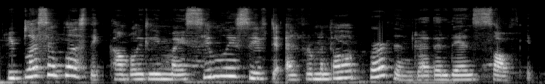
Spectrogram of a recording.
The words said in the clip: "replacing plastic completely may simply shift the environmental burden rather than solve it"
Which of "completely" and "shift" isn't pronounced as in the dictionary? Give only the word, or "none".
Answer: shift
